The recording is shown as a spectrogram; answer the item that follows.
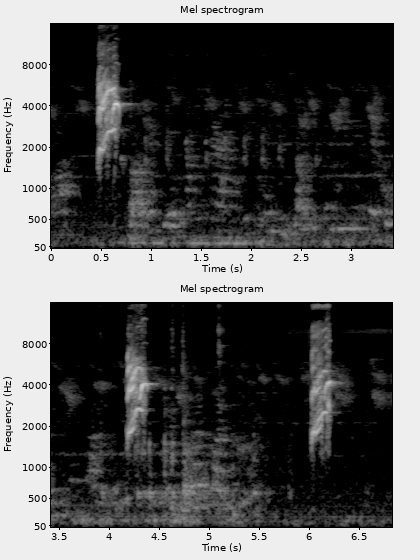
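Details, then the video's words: Female canary calling a male to bring him into breeding condition: three loud sharp chirps a few seconds apart over a faint low murmur. "PANCINGAN KENARI BETINA MEMANGGIL JANTAN"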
